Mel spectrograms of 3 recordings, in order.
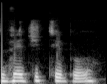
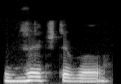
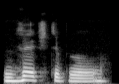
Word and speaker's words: vegetable: pronounce this word as vegetable this word has just three syllables it's pronounced vegetable vegetable here's an example we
